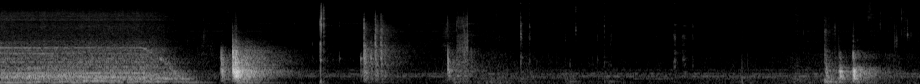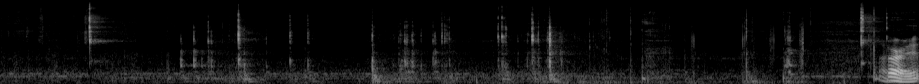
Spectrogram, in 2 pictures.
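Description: A 1/4-inch downcut spiral end mill is fitted into a CNC router's collet, giving a series of sharp metallic clicks and clinks spread irregularly through the clip, with a loud burst of handling noise at the start and a few brief spoken sounds.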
